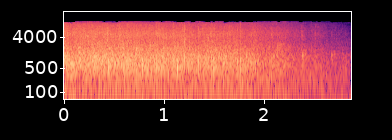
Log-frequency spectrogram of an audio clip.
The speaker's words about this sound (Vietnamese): Và trước khi vào chương trình, xin quý vị chúng ta cho thêm một tràng pháo tay nữa để khích lệ tinh thần cho cô.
